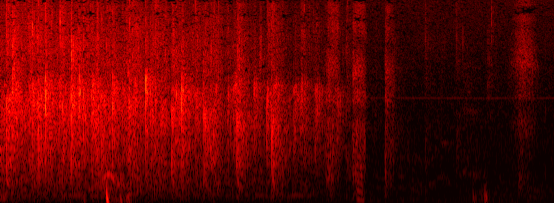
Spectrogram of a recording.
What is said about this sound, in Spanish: ¿Alguien lo cree? Alguien que le dé un aplauso al Señor y lo crea. Somebody that will believe the Lord and give him a hand clap this morning.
